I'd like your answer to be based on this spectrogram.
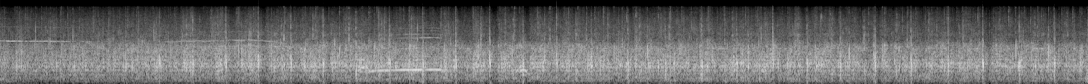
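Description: A large audience at a political event applauds loudly and continuously, a dense wash of clapping that holds steady for about eleven seconds without a break.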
